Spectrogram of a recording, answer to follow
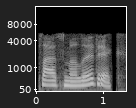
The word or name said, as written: plasmolytic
